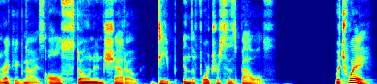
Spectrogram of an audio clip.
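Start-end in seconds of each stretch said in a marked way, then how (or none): 5.0-5.6 high, urgent question in a panic; frightened woman asking which way to run; panicked. A narrator's reading. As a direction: ask it as if the guards are already close. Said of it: "her voice panicked".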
